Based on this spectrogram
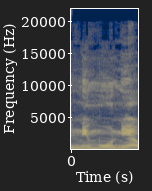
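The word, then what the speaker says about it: pneumonia: जैसे कि नॉलेज बोलेंगे तो वहाँ पे के साइलेंट होता है, निमोनिया बोलेंगे तो वहाँ पी साइलेंट होता है।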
